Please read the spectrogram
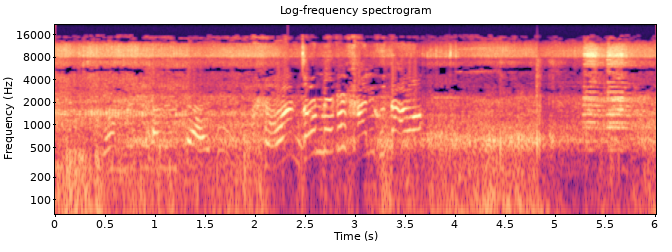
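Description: Road and wind noise from riding on a motorbike through traffic, with a short vehicle horn honk about five seconds in.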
